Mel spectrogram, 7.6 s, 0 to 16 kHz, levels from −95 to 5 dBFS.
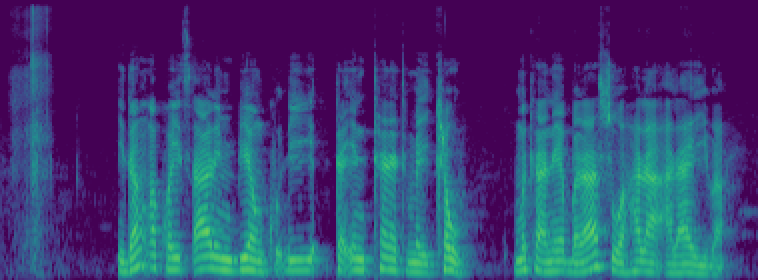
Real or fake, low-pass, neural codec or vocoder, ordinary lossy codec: real; 14.4 kHz; none; none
